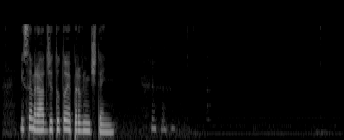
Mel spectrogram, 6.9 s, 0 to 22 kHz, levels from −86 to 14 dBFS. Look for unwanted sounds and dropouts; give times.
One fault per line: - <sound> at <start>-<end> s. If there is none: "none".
- laugh at 2.8-3.5 s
